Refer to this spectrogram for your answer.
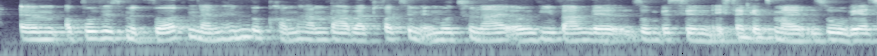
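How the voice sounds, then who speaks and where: A woman speaks at a fairly low pitch with fairly even intonation. The room echo is audible, and background noise is noticeable. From eastern Germany. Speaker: midwife and entrepreneur. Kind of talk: casual interview.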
